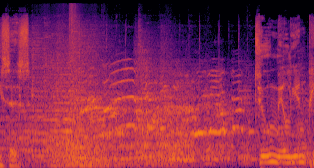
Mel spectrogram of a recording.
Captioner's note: refugees clamor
